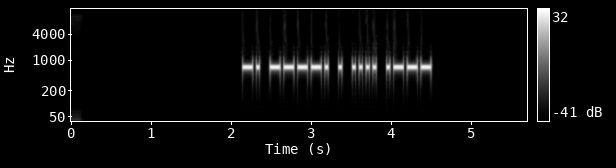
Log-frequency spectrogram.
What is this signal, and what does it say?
Morse code, heard as a keyed tone, about 28 wpm, 700 Hz. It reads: N9EHJ
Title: USA Call Signs - 5 Characters - Repeated 2x - 28wpm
